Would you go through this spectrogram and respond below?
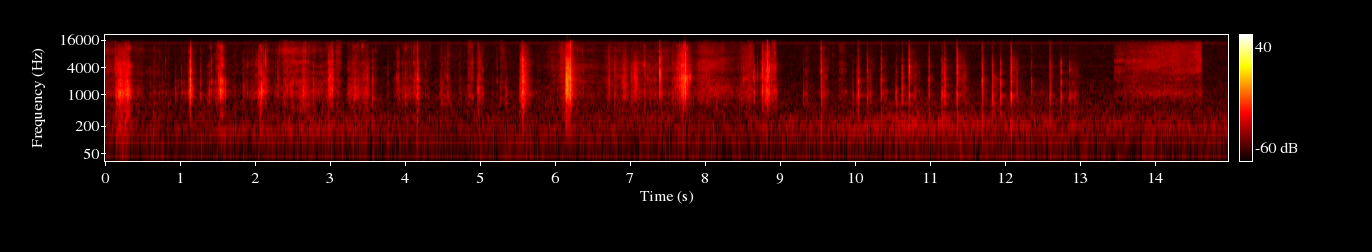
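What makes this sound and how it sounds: A small blue printed cardboard matchbox, held in both hands, is tapped and scratched along its sides and edges by long painted fingernails. It makes a quick, bright run of dry crunchy clicks and crackling scrapes with no lingering ring. Near the end it settles into a soft, steady hiss of scratching.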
